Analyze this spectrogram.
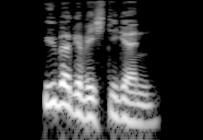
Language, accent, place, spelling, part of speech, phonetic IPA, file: German, Germany, Berlin, übergewichtigen, adjective, [ˈyːbɐɡəˌvɪçtɪɡn̩], De-übergewichtigen.ogg
- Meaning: inflection of übergewichtig: 1. strong genitive masculine/neuter singular 2. weak/mixed genitive/dative all-gender singular 3. strong/weak/mixed accusative masculine singular 4. strong dative plural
